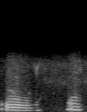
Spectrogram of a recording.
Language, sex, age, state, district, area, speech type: Bodo, female, 30-45, Assam, Udalguri, urban, conversation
